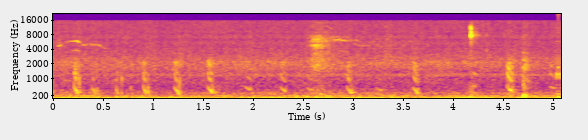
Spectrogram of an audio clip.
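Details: Five-year-old female pet chinchilla happily chirping as she is given scratches and attention; a run of brief falling chirps comes roughly every third of a second, with a low background hum and faint rustling.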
